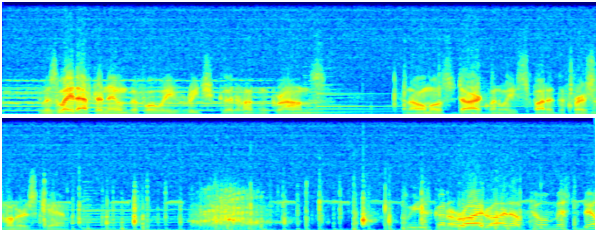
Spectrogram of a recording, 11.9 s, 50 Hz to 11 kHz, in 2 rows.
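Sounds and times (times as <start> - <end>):
speech: 0.4 - 3.4, 4.0 - 7.0, 10.0 - 11.8
horse hooves clopping on hard ground: 1.8 - 11.8
horse whinnying at a buffalo hunter's camp on the prairie: 4.8 - 11.8.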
